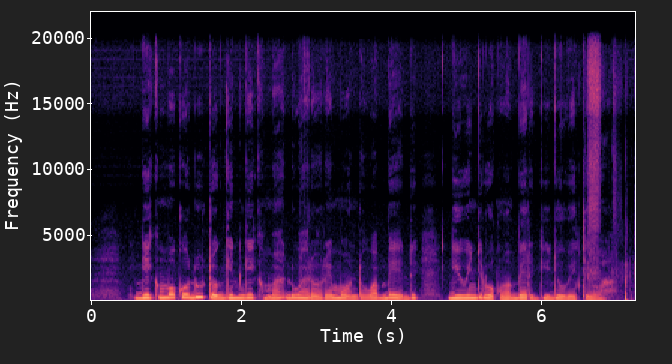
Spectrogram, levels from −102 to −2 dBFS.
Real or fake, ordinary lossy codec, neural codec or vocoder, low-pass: real; none; none; 19.8 kHz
